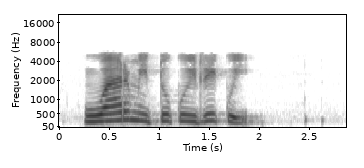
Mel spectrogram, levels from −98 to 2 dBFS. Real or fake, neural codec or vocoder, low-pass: real; none; 5.4 kHz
